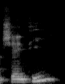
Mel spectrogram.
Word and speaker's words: Chantilly: and we're going to go to as i pronounce it chantilly for the french derby and what's the right way tom shanti shanti all right so you got to say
